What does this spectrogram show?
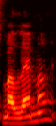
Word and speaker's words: Malema: and this was by Julius Malema is that how I pronounce it yes that's correct now that guy is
